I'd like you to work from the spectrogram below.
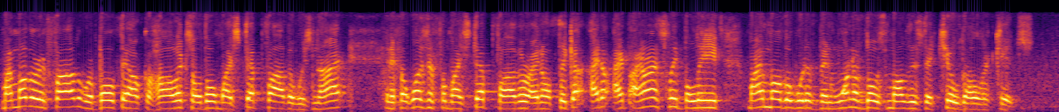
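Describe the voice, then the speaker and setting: Over noticeable background noise, a man with an American accent speaks very fast. His pitch is high and his intonation fairly even. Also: very even loudness. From Massachusetts. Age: 60s. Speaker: AA speaker. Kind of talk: recovery testimony talk. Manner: conversational with frequent stammered repetitions.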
